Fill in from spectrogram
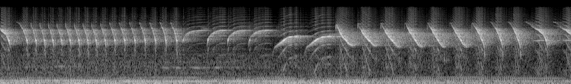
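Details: Atlantic canary (kenari AF) singing energetically as a training song for other birds: fast, high buzzy trill of rapid repeated notes, then several slower looping upslurred whistles, then another rapid rolling trill.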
